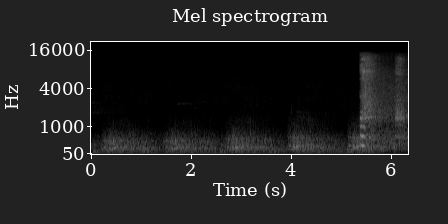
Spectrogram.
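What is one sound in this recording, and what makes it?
A swimmer strokes through water underwater with muffled whooshes.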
